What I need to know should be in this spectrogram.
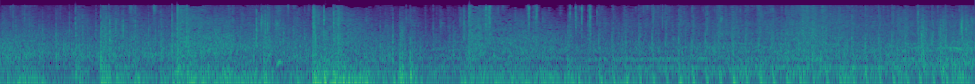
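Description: Gunshots crack in the distance in short bursts.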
